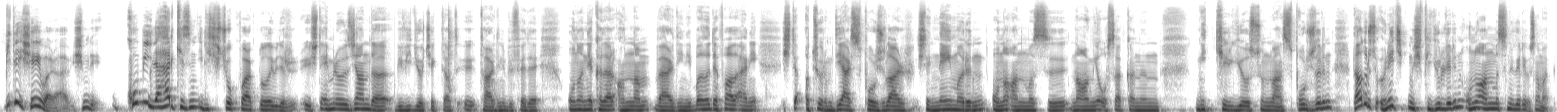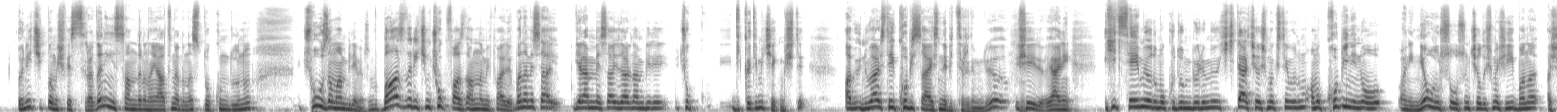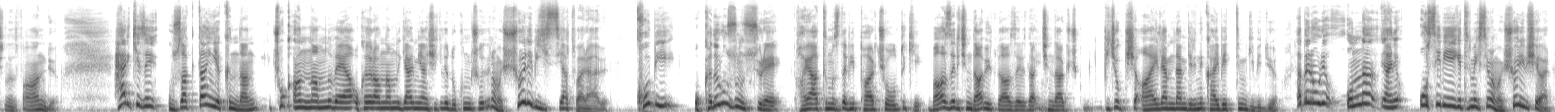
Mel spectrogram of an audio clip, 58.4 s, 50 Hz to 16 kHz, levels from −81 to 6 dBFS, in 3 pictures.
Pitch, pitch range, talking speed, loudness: 160 Hz, 130-190 Hz, 175 wpm, -21 LUFS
